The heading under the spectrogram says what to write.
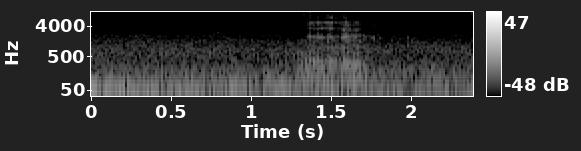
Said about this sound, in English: I just burped. Well, why is everyone looking at me?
